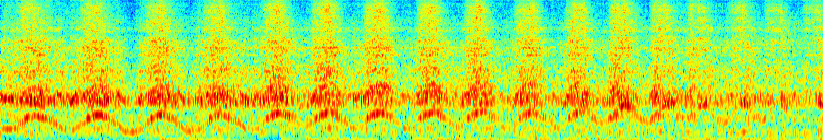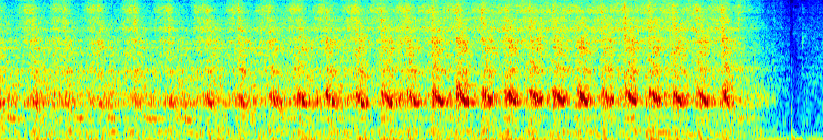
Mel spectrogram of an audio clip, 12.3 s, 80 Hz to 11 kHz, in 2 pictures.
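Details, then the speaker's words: Cold start of an old engine (roughly 500,000 miles) with the ignition disconnected: a long crank at about 160 beats a minute with a harsh rising-and-falling whir; the starter, already noisy before, sounds worn but turns the engine freely. "Well, you can hear how noisy that starter is, my word. But it's turning over, which is good."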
